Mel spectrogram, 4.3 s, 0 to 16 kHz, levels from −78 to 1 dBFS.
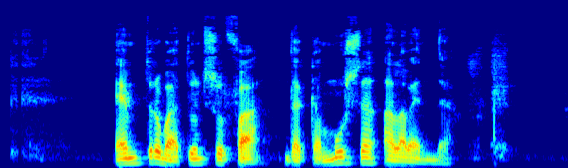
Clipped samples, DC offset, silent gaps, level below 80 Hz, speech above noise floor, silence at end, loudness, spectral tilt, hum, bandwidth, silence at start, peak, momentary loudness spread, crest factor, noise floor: under 0.1%; under 0.1%; none; -64 dBFS; 44 dB; 0.5 s; -24 LUFS; -5.5 dB/octave; none; 11.5 kHz; 0.85 s; -4 dBFS; 11 LU; 22 dB; -67 dBFS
